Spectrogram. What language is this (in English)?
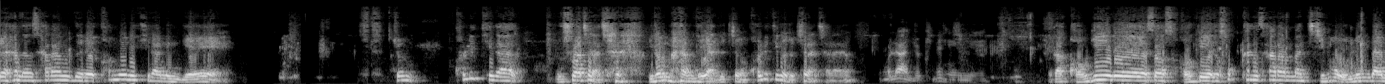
Korean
